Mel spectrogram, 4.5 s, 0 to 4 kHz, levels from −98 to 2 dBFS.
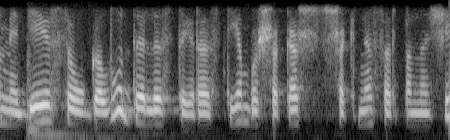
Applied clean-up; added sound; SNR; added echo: none; none; none; none.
